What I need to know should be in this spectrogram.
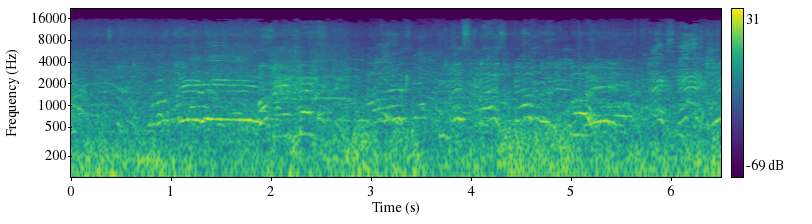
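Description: Children and young people cheer and shout outdoors.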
